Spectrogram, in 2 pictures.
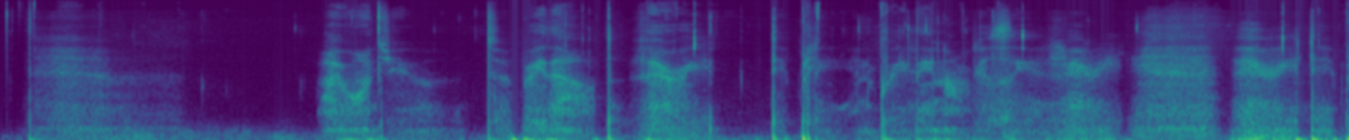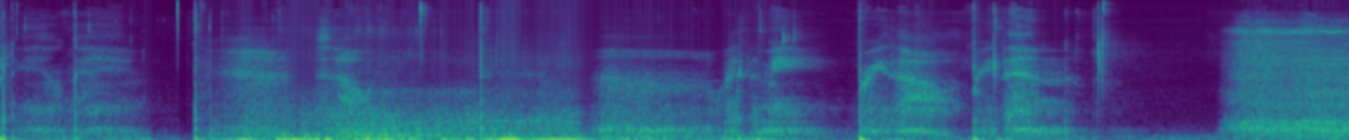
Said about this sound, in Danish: Et fænomen er ASMR. Det står for Autonomous Sensory Meridian Response. En fin måde at sige en rar kilden eller summen i hovedet og ned ad kroppen, forårsaget af lyd eller billedstimuli. ASMR lyder blandt andet sådan her.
